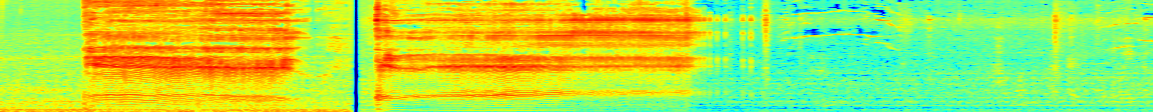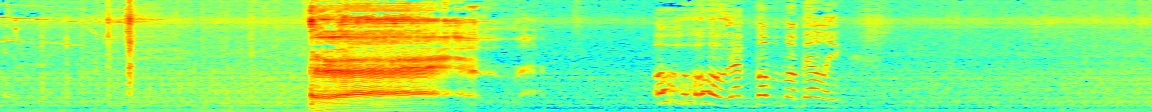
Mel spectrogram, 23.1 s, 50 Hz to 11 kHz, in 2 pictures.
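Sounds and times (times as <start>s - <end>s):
woman burping loudly: 0.8s - 3.1s, 3.7s - 7.6s, 14.6s - 17.0s.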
